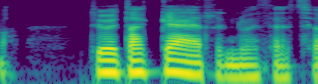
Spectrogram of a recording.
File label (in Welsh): "ger" Welsh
